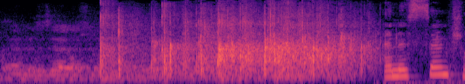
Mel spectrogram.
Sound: applause

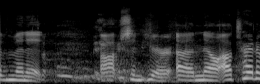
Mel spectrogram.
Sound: laughter

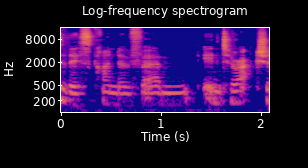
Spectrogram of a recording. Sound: none

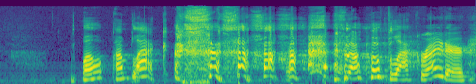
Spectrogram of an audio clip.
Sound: laughing

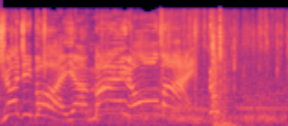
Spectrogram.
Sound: grunts

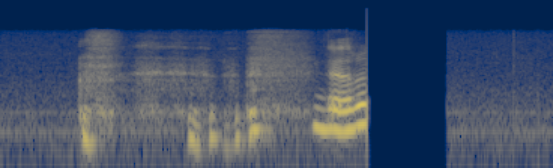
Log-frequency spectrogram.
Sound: laughs

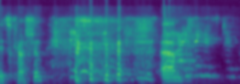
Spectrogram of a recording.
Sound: laughter

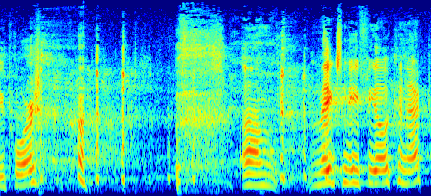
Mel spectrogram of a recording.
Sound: all laughing

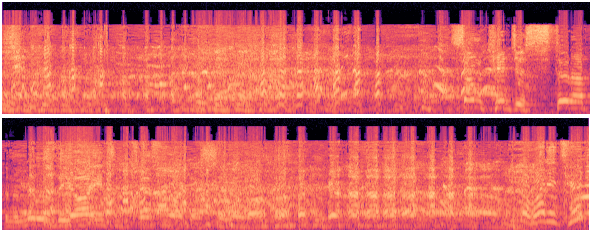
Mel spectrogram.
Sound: laughter; laughter

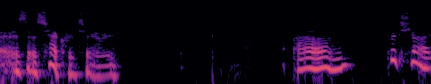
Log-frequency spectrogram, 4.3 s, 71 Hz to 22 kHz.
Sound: pauses for 3 seconds

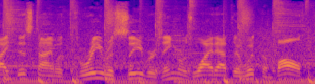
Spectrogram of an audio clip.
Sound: voiceover

